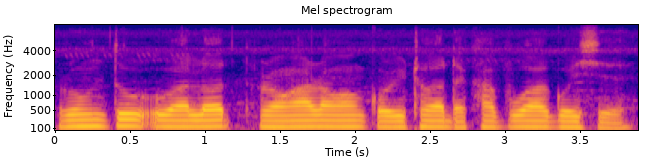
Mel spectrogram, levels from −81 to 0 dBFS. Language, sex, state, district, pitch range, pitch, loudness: Assamese, male, Assam, Sonitpur, 120-130 Hz, 125 Hz, -14 LUFS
